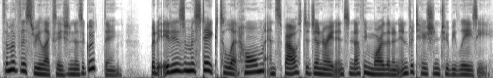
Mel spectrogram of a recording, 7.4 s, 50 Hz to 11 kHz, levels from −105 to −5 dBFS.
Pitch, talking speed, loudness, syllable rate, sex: 195 Hz, 225 wpm, -19 LUFS, 6.5 syllables/s, female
